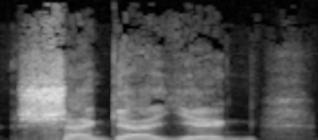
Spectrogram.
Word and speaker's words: Shaghayegh: H-A-N-T-E accent aigu E. Donc l'autrice se nomme Chagayeg Moadzami. Chagayeg, ça s'écrit S-H-A-G-H-A Y-E-G-H. Et Moadzami, ça s'écrit M-O-A-Z-Z-A-M-I.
